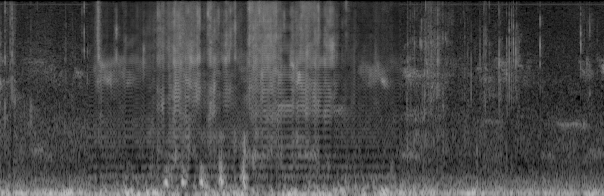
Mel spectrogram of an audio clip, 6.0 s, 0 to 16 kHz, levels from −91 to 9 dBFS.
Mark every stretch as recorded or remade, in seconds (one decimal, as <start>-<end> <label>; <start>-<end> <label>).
0.0-0.9 recorded; 0.9-4.0 remade; 4.0-6.0 recorded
